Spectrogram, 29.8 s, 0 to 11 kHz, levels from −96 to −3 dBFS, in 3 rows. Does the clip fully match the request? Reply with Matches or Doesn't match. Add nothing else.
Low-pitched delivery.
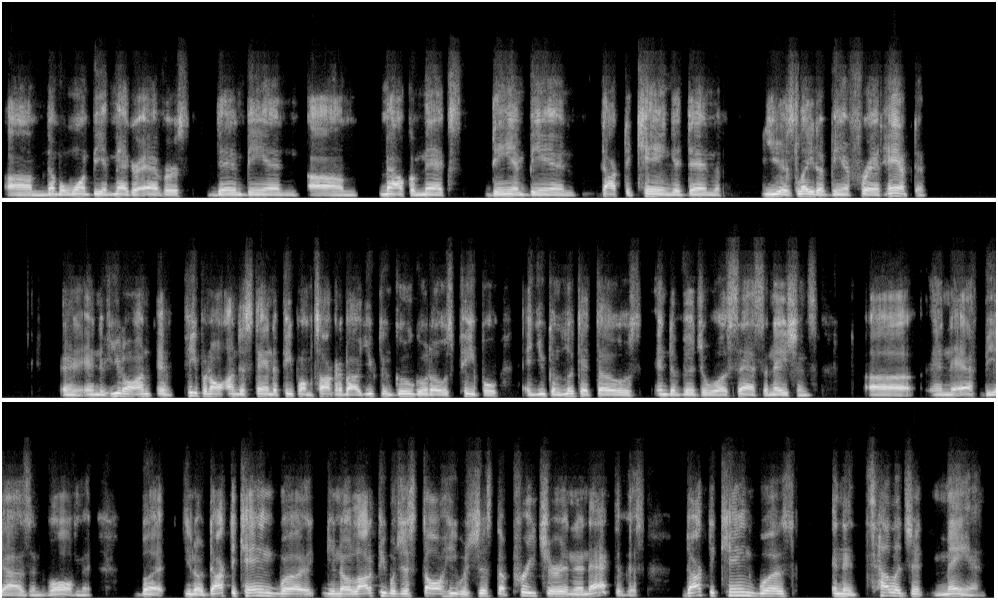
Matches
